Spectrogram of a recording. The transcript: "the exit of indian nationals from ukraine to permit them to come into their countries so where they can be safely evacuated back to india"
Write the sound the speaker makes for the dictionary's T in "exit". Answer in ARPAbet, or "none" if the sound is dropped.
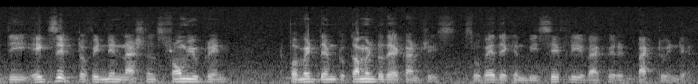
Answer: T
